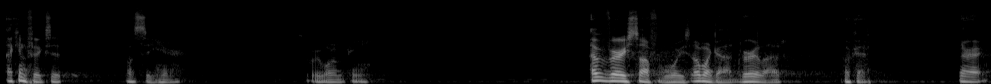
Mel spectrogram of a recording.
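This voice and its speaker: A fairly low, husky, slightly mellow voice with vocal fry comes from a podcast host speaking at a moderate pace with long pauses in a big-sounding room. He rambles self-deprecatingly to livestream viewers while swapping his mic mount, on a studio mic with changing levels.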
